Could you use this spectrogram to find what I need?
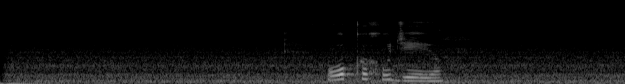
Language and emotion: Russian, neutral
